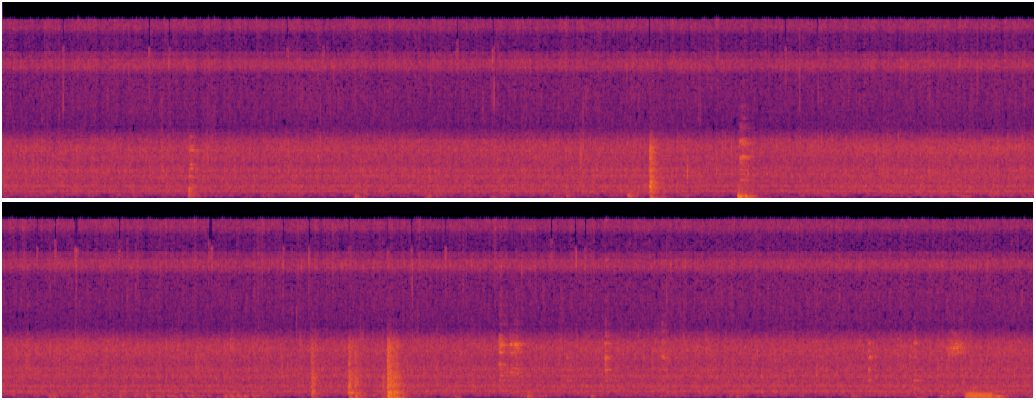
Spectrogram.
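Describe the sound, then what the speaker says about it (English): Steady sizzling and hissing from a hot pan as boiling water hits cooking pork, with a few sharp louder crackles and pops scattered throughout. "So I'm just adding my boiling water, just enough water to cover my meat."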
